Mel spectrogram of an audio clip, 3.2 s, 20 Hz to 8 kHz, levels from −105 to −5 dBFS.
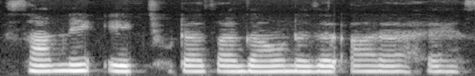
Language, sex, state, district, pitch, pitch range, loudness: Hindi, female, Bihar, Lakhisarai, 215 Hz, 215-225 Hz, -15 LUFS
